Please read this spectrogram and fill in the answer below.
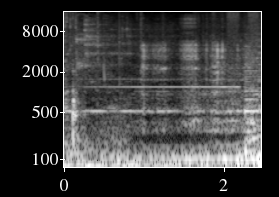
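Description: Sci-fi logo-reveal intro soundtrack: a steady low rumble under held electronic tones, with short mechanical clicks and swishes.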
